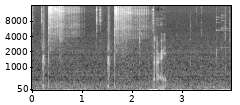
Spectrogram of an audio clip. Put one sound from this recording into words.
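A sword swings and hits something with a short thud.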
